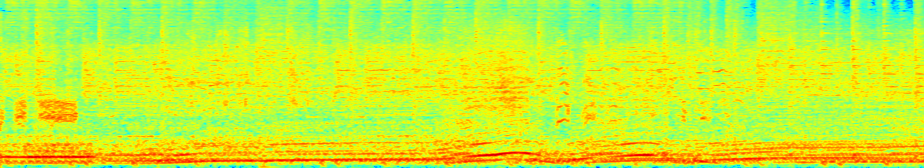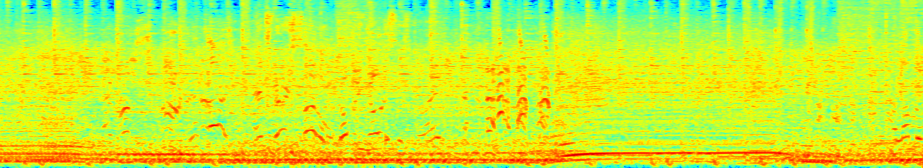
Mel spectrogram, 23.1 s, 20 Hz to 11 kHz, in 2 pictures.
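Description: The twin supercharged engines of a 1927 Model T roadster hot rod running as the car drives. Their pitch rises and falls with the throttle about six seconds in and climbs again near the end. Background music plays over it.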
